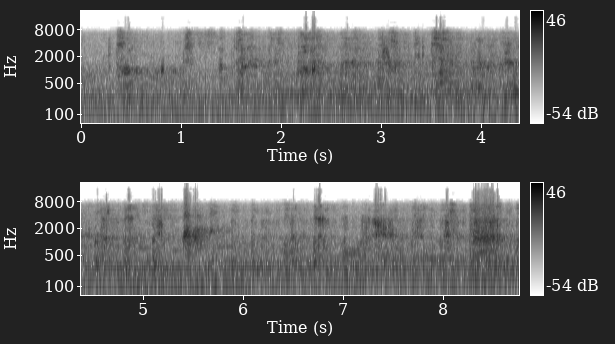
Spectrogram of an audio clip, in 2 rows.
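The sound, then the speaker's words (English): Rapid, breathy panting laughter from a primate, a steady run of harsh, grunting huffs repeating fairly loud for several seconds without pause. “Example 11 is the panting laugh.”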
